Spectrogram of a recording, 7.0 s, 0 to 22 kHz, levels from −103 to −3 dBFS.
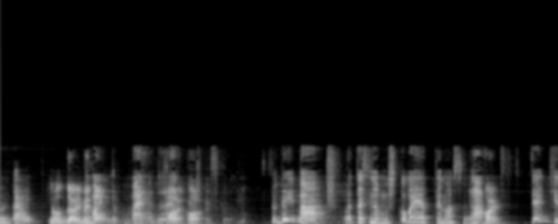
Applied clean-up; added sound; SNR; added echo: neural mask model DeepFilterNet 3.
